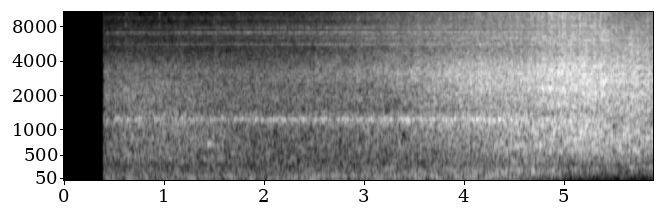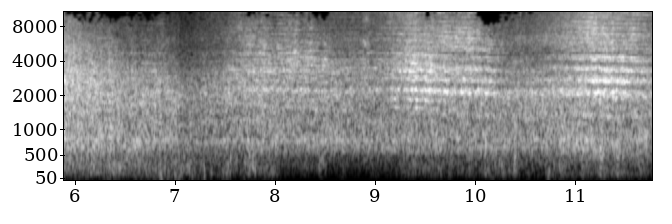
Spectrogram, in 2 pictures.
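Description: Locomotive-hauled passenger train with double-deck coaches passing close at speed: a loud, continuous rush of wheels on rail that begins abruptly about half a second in and swells as the locomotive and first coaches go by.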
